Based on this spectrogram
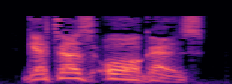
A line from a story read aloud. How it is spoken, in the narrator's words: he barks at the sensorium pits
